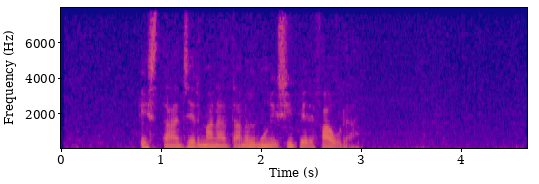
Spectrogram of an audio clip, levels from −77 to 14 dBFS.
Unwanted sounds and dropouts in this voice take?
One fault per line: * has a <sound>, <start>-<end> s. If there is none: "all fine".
all fine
